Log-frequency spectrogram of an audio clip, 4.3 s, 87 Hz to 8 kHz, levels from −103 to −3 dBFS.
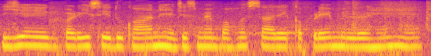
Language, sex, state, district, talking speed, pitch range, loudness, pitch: Hindi, female, Uttar Pradesh, Lucknow, 180 wpm, 185-195 Hz, -12 LUFS, 190 Hz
